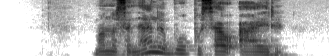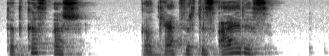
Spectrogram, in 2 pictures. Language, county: Lithuanian, Vilnius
